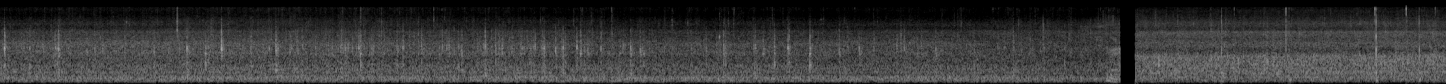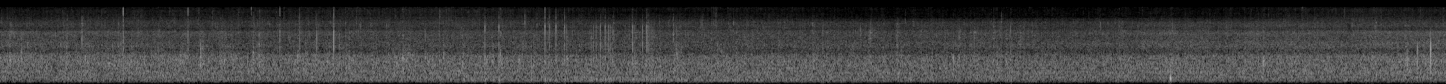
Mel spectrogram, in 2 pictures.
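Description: Heavy rain pouring steadily onto a street, with many close drops ticking sharply through the steady rush. The sound breaks off for an instant about eleven seconds in, then carries on.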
